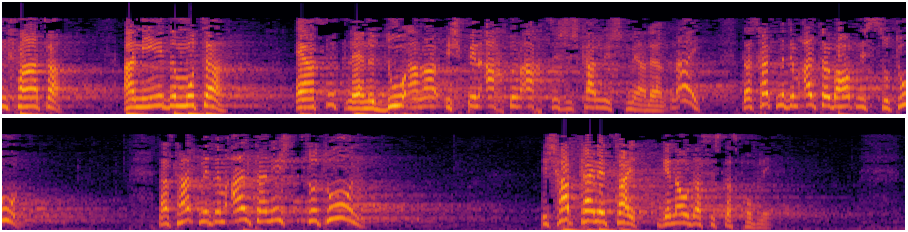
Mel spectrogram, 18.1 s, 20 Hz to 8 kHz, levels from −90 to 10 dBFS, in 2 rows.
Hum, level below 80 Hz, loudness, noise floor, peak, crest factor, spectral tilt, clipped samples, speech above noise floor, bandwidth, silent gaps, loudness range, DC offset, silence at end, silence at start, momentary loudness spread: none; -44 dBFS; -15 LUFS; -53 dBFS; 0 dBFS; 16 dB; -9 dB/octave; under 0.1%; 39 dB; 5.4 kHz; none; 6 LU; under 0.1%; 1.25 s; 0 s; 16 LU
